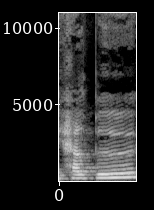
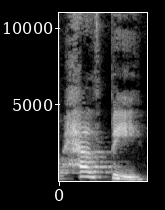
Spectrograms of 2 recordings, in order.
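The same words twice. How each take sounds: First: Helpu with a rounded U sound at the end, the common mistake; wrong pronunciation. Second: Helpu slow, ending clearly in an E sound as HEL-pee; correct pronunciation. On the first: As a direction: demo the wrong helpu ending in U. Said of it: "a lot of people say helpu". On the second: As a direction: slowly model helpu with an E ending. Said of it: "you're saying E at the end". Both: Shown as a demonstration.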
